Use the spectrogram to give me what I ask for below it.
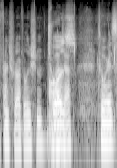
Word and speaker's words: Tours: Tours. Tours. So, like, just like Coors Light or something, you know? It's Yeah. like Tours Light.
